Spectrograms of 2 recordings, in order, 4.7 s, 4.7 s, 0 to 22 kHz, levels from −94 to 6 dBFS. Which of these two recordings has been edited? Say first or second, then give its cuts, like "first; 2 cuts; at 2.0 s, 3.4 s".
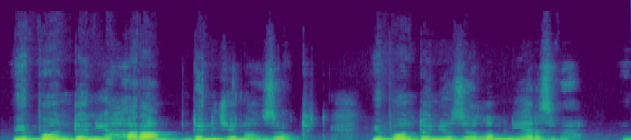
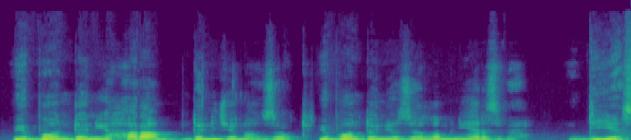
second; 1 cut; at 2.3 s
